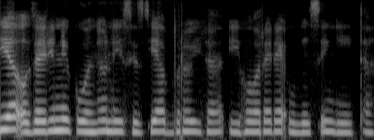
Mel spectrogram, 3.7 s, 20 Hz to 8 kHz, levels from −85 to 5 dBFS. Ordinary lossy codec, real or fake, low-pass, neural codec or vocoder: none; fake; none; codec, 16 kHz, 0.8 kbps, ZipCodec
